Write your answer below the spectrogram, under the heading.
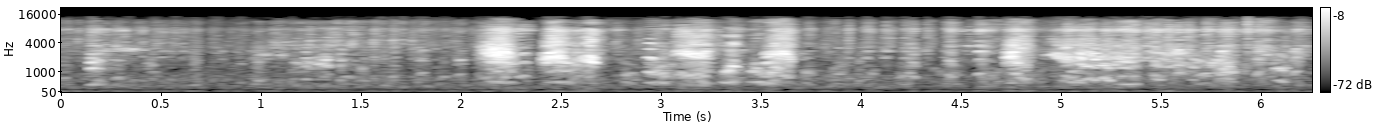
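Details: Little egret chicks in nest 3, waiting for their mother: bursts of harsh, broadband chattering in rapid clusters, loudest midway, over a steady hiss.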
